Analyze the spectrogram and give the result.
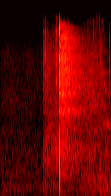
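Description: A Christmas cracker is pulled apart by two people: a burst of papery rustling, then a single sharp, loud snap, followed by a broad, hissy rustle of torn paper that fades slowly.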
